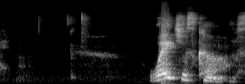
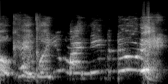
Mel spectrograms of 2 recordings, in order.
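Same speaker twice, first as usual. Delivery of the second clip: much higher, quick and mocking; faster than usual. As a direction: toss it off fast in a high squeaky mock. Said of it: "I was like".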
